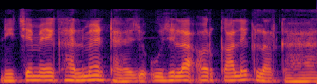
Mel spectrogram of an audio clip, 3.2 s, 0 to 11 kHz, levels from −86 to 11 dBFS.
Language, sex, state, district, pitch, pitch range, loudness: Hindi, male, Jharkhand, Garhwa, 150 Hz, 130-155 Hz, -19 LUFS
